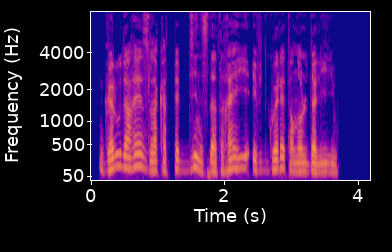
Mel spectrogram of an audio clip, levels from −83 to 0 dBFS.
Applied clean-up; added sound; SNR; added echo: none; none; none; none.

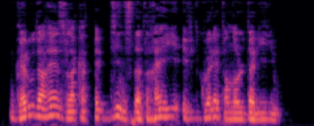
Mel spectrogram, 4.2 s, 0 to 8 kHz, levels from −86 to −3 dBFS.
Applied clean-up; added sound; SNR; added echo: none; none; none; reverberation time 0.2 s.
